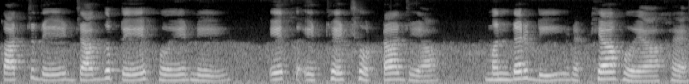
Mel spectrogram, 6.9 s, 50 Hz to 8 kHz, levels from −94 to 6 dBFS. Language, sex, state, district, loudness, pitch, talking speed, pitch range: Punjabi, female, Punjab, Pathankot, -17 LUFS, 210 Hz, 130 wpm, 195-225 Hz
